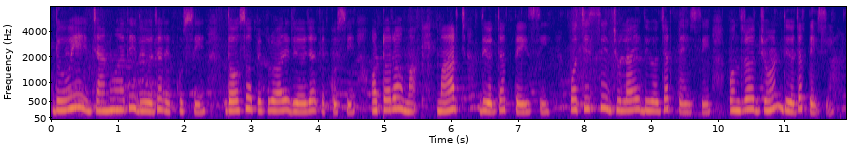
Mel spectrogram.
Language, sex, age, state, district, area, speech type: Odia, female, 18-30, Odisha, Nabarangpur, urban, spontaneous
